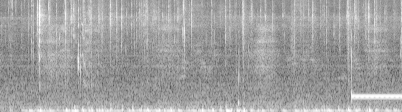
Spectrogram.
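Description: A phone being dialed: rapid, irregular taps and clicks for several seconds, then a steady mid-pitched tone begins and holds to the end. No one speaks.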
